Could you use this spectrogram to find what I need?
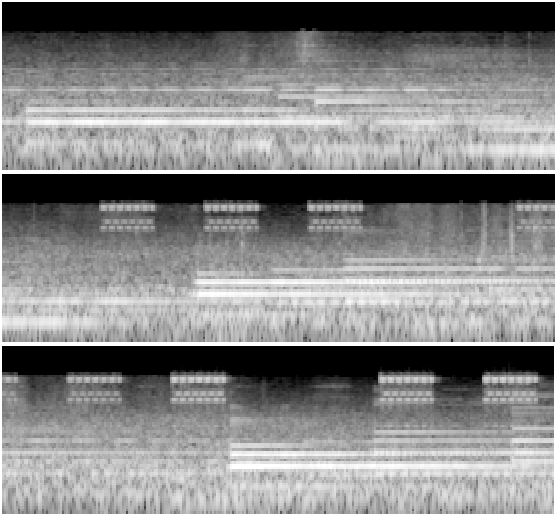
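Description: Phone ringing with an electronic ringtone melody, sustained tones under repeating bursts of high, bright beeping that come in regular groups, with no voices.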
